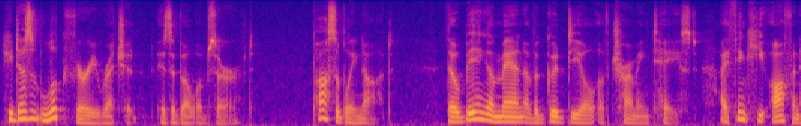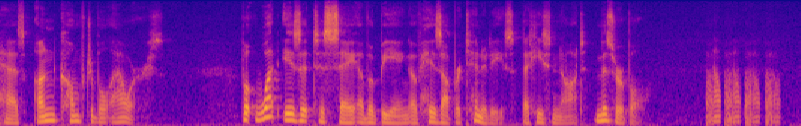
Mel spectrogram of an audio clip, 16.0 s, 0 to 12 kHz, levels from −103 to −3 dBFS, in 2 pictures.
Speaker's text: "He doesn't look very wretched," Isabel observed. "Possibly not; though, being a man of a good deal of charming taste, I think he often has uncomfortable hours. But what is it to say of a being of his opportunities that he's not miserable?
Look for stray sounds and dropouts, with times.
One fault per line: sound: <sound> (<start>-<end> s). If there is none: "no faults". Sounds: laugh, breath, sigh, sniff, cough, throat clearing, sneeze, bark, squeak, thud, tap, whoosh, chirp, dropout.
sound: laugh (15.1-15.8 s)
